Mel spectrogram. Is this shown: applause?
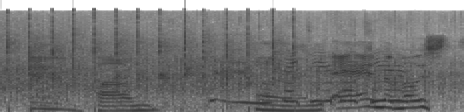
yes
